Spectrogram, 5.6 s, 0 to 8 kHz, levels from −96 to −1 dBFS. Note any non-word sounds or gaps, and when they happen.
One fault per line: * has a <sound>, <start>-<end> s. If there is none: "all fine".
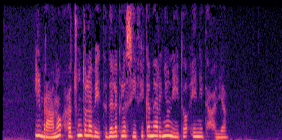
all fine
